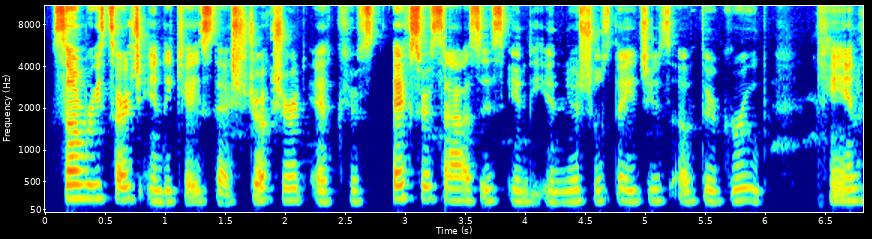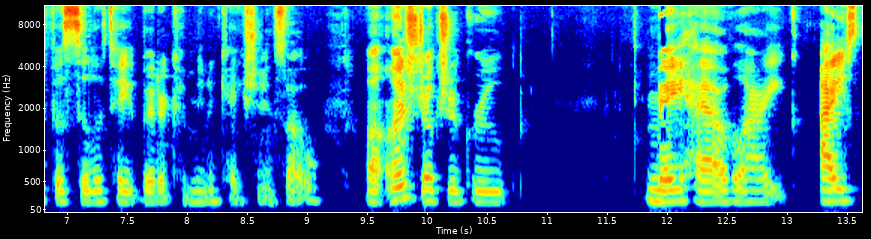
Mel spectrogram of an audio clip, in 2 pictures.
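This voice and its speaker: A woman's voice: fairly low pitch, flat delivery, measured pace, creaky. A woman reviewing course material in a lecture, explaining terms and rephrasing them with casual fillers. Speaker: instructor.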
